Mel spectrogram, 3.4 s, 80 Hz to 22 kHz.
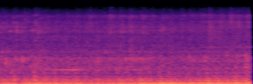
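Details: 1977 Ford F100 with a 300 inline-6 and FiTech EFI, target AFR reset to 13.6 after a lean 15:1 test that ran unhappily. Low, steady idle burble with an even beat and no misses or stumbles; normal idle.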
